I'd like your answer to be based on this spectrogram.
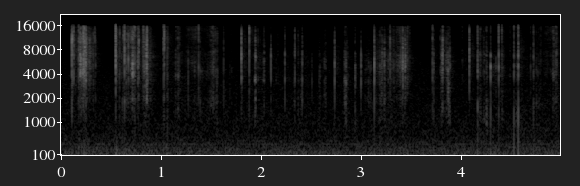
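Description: A pale-yellow sheet of soft wax is held at the fingertips and stretched, folded and crinkled by hands with long nails. Dense, crisp, high-pitched crackling and tearing-like snaps burst loudly at the start, then settle into a quieter, steady stream of fine crinkles with scattered sharp clicks.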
